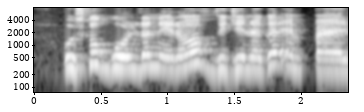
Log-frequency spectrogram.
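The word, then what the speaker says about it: Vijayanagara: तो कभी कबभार ऐसा होता है कुछ हिंदी वर्ड्स को जब हम इंग्लिश में लिखते हैं तो इसके आगे हम एक्स्ट्रा ए लगा देते हैं। हम इसे प्रोनाउंस विजयनगर ही करेंगे।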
